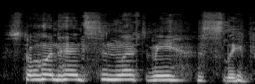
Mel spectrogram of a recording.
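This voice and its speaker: Bottom, an actor's slow, wonderstruck stage fool. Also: male voice, sits high, darkish tone. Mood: dazed wonder. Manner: halting, wonderstruck, broken phrases. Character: bewildered, vain simple craftsman waking from a wondrous dream. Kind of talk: Shakespearean stage monologue.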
